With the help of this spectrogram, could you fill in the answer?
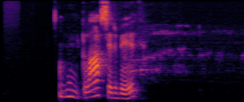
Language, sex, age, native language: Icelandic, female, 60-69, Icelandic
